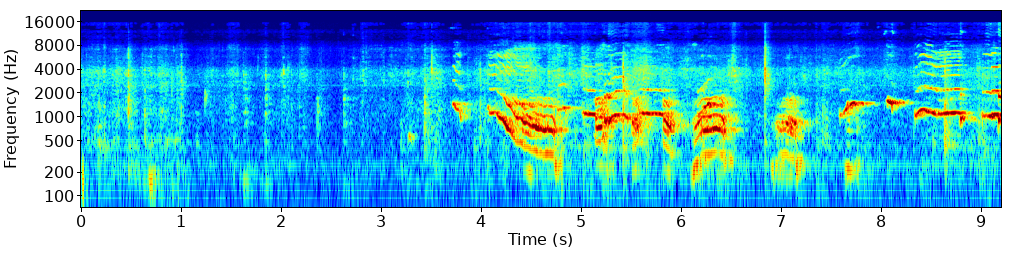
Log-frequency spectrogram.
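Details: Purebred Cane Corso puppies raised indoors, born 18 October 2022, calling from a small room: quiet background at first, then a chorus of sliding whines and short rising whimpers, overlapping and repeated for the last five seconds.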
